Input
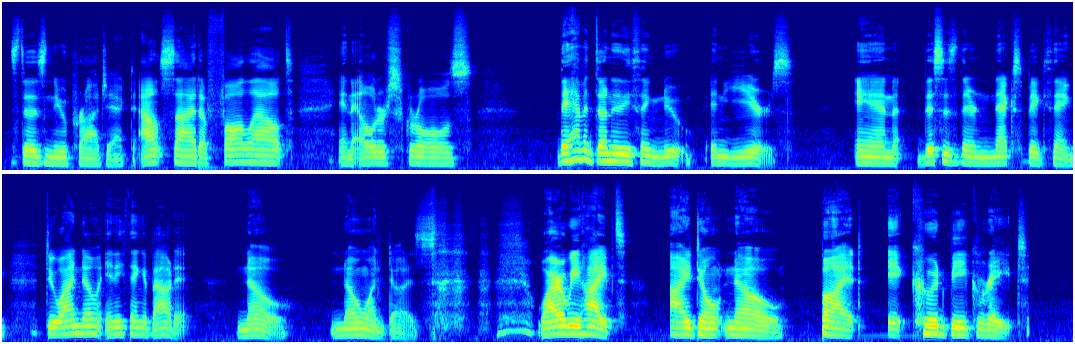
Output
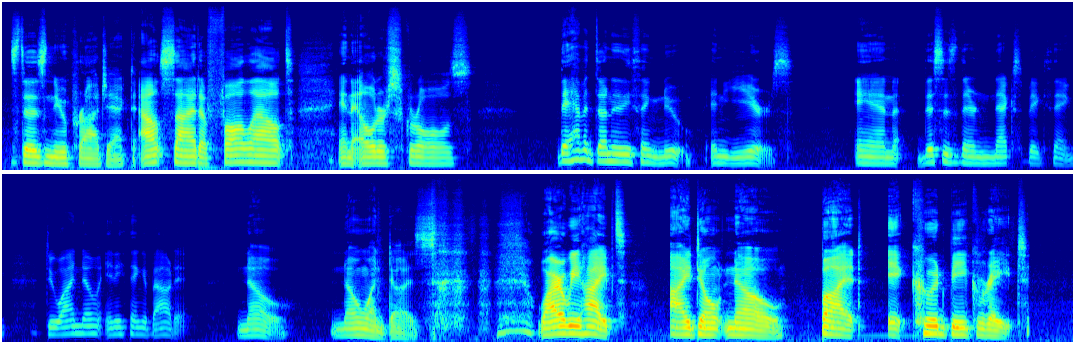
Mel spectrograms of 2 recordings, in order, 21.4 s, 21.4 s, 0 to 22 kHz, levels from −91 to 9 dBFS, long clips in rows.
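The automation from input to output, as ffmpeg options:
-af "volume=24dB,afade=t=out:st=3.74:d=0.8:silence=0.281838,afade=t=out:st=9.69:d=0.63:silence=0.375837,afade=t=in:st=12.5:d=0.8:silence=0.354813,afade=t=in:st=14.07:d=0.43:silence=0.298538"

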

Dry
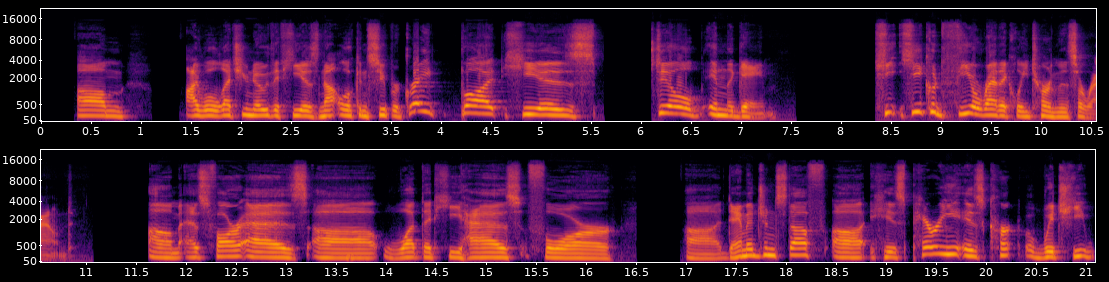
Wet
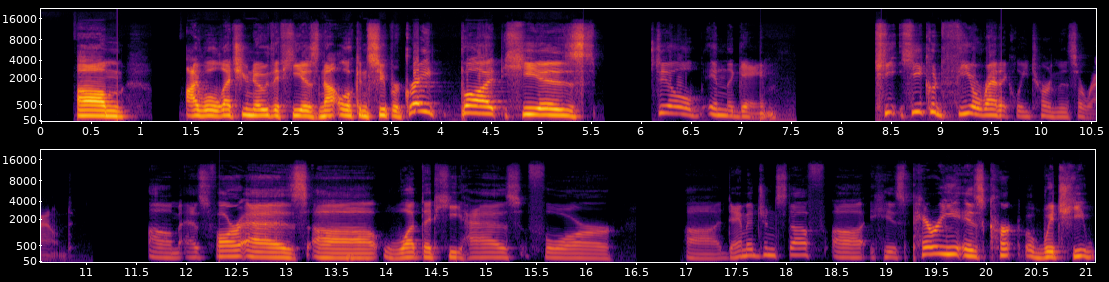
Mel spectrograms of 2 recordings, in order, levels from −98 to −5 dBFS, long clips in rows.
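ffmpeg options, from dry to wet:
-af "asetnsamples=n=441:p=0,asendcmd='0.77 volume volume 5dB;5.43 volume volume -7.5dB;7.2 volume volume 5dB;8.41 volume volume -2.5dB;9.61 volume volume -14dB;12.34 volume volume -3.5dB;14.71 volume volume -13.5dB;19.2 volume volume -3dB',volume=12dB"

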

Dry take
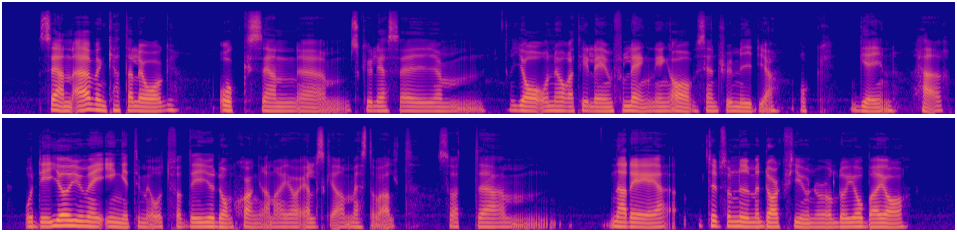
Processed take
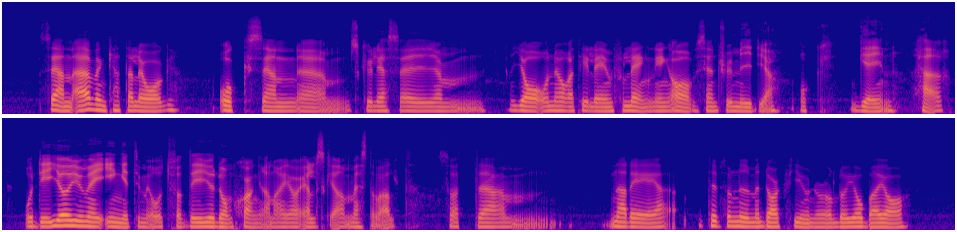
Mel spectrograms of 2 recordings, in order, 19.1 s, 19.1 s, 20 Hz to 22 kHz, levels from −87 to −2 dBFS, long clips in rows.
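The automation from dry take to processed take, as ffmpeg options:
-af "asetnsamples=n=441:p=0,asendcmd='2.23 lowpass f 4100;4.67 lowpass f 2400;6.43 lowpass f 4200;7.18 lowpass f 9300;9.38 lowpass f 5300;13.19 lowpass f 2300;15.68 lowpass f 1100',lowpass=2.2k"

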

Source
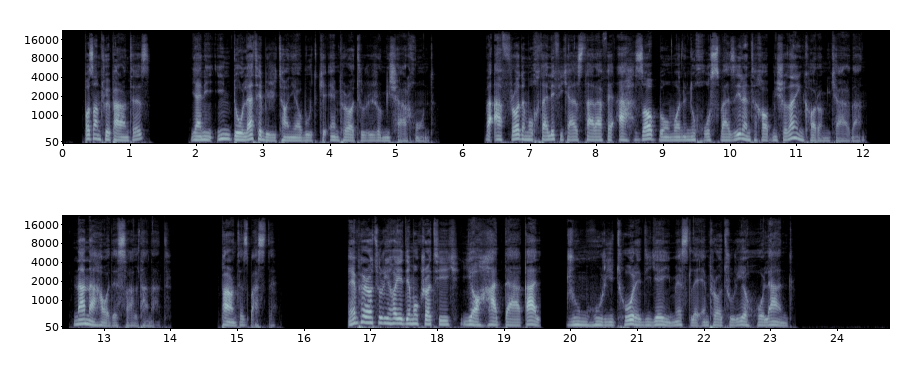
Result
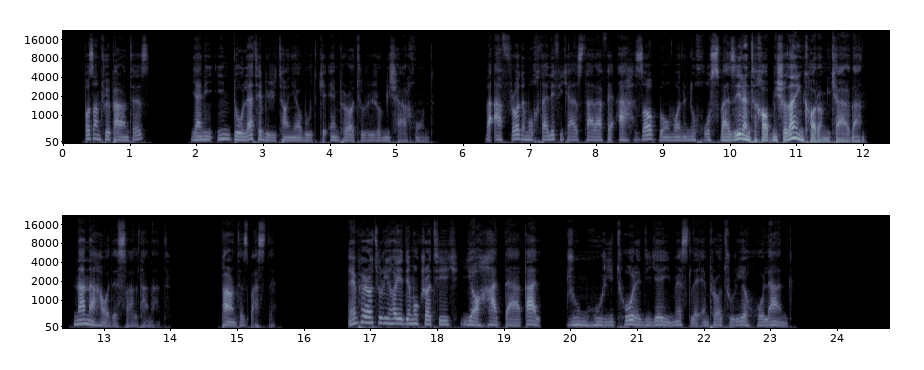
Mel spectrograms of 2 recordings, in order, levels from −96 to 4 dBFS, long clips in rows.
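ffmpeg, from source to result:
-af "volume=-1.5dB,afade=t=in:st=9.63:d=0.63:silence=0.266073,afade=t=out:st=11.89:d=0.77:silence=0.266073"

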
